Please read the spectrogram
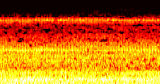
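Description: Steady engine and road noise of a motorcycle pedicab (bentor) driving along, heard from the passenger seat under its canopy.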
